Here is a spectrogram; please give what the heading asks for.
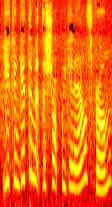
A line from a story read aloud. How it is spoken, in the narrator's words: called out a little girl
